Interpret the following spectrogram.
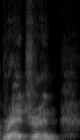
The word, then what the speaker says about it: BREADren: media at Breen pod that's Breen spelled like bread b r e a d like bread because we always talking about bread we always getting bread Breen pod Breen podcast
